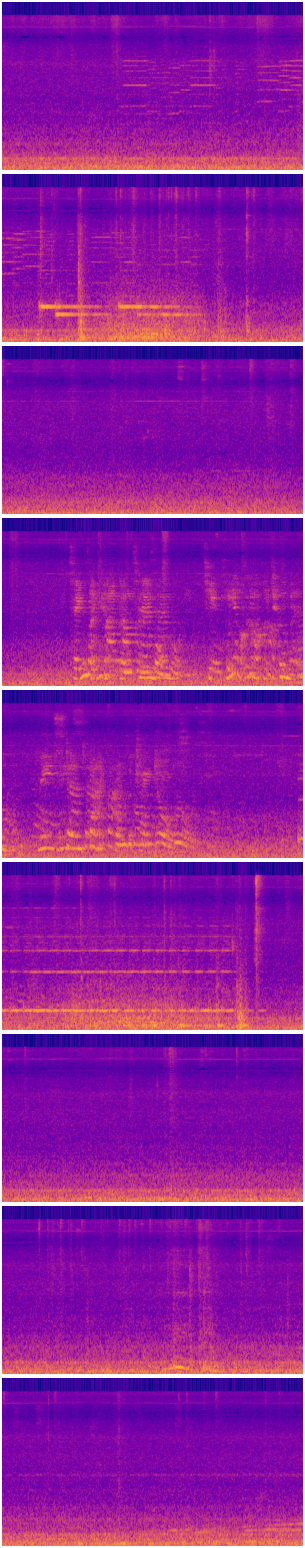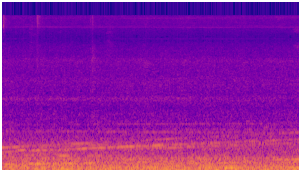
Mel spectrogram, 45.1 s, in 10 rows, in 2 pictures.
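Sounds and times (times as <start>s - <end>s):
rising train whine: 0.0s - 45.0s
train rumble: 0.0s - 45.0s
door closing warning tone: 5.0s - 7.6s, 22.5s - 26.6s.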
